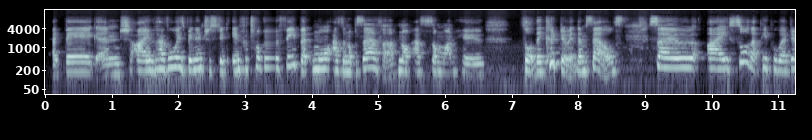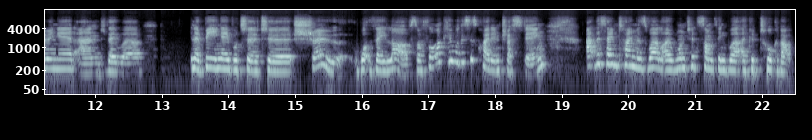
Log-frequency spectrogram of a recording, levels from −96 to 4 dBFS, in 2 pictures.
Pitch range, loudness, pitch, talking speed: 185-245 Hz, -21 LUFS, 215 Hz, 185 wpm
